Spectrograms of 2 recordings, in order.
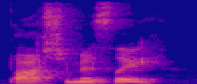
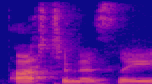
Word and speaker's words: posthumously: And I think you would probably say it like posthumously. – Oh, thank you. I cannot pronounce that word to save my life. – It's a hard one. – I can't. There's certain words, like I get stuck going a certain direction and there is no changing it. And I know it's wrong. – There's a couple different pronunciations on it, but like posthumously is probably one of the ways that you try and pronounce it.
